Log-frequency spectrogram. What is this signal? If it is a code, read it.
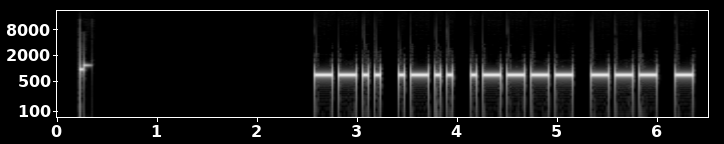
Morse code, heard as a keyed tone, about 20 wpm, 700 Hz. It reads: ZL1OT
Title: DXCC-100 Call Signs - 5 Characters - Repeated 2x - 20wpm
